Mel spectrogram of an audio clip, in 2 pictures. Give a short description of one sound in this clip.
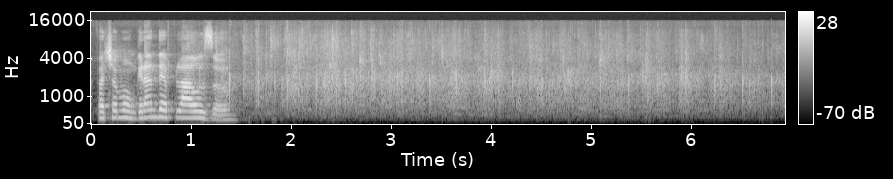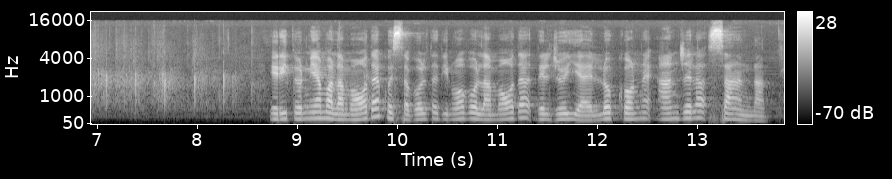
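A young woman speaks with animation into a microphone, heard through loudspeakers in a large hall.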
